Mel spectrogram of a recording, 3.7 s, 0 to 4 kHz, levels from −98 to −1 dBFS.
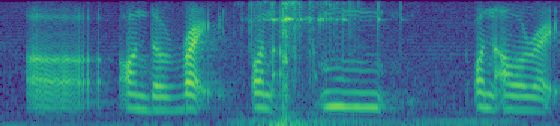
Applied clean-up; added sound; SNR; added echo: none; Rattle / Keys jangling; 6 dB; none.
